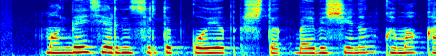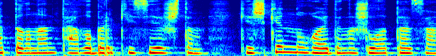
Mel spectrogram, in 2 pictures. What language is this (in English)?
Kazakh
